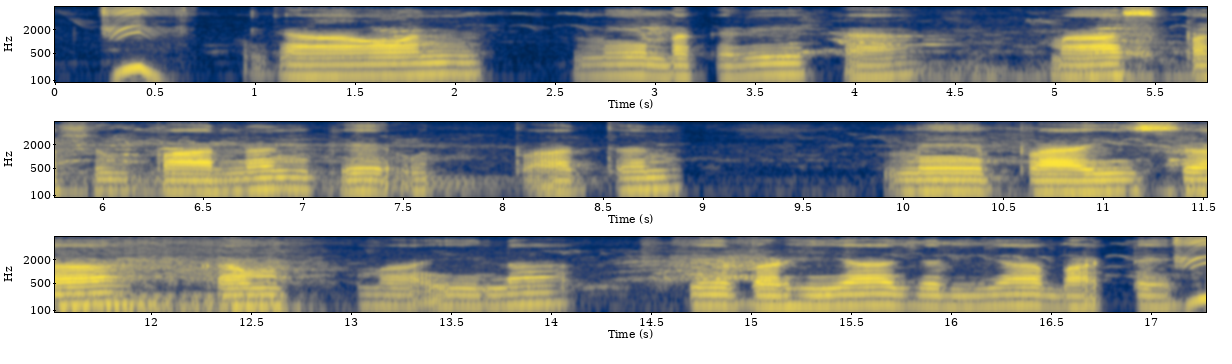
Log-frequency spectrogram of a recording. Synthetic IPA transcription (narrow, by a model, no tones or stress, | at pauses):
ɡaːwən | mẽbəkɾika | maːspəʃupaːlənkeʔʊ̰t̪̚pa̰ːd̪ən | mẽpaːɪsakəmːa̰ːḭlakebəɽ̤ɪjad͡ʒəɾɪjaba̰ːʈeː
